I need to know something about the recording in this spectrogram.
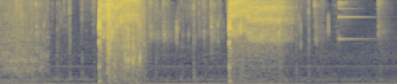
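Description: A sword strikes a giant spider with sharp hits.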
